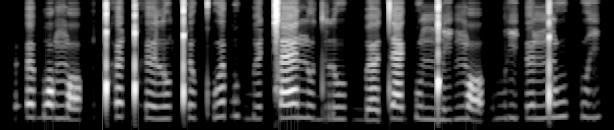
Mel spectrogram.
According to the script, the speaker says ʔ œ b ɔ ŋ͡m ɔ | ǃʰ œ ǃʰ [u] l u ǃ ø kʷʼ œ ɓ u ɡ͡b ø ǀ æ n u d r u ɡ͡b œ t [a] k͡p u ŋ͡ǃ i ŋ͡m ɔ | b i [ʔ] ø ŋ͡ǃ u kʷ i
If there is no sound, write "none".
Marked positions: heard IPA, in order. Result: ø, æ, ʔ

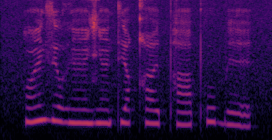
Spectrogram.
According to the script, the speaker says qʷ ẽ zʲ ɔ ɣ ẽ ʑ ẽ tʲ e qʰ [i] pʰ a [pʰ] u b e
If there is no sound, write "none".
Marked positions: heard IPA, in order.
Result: e, pʰ

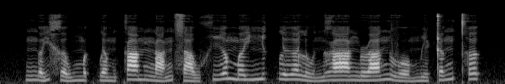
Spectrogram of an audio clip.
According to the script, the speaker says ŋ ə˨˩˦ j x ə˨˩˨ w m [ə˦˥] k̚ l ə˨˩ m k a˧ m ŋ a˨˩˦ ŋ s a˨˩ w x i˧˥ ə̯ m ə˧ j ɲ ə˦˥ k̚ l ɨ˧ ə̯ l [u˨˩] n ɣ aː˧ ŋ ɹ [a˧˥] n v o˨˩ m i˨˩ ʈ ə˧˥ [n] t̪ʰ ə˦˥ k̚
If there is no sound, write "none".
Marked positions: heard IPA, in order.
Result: ə˨˩, u˨˩˨, a˧˥, ŋ

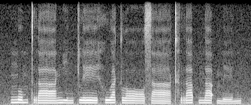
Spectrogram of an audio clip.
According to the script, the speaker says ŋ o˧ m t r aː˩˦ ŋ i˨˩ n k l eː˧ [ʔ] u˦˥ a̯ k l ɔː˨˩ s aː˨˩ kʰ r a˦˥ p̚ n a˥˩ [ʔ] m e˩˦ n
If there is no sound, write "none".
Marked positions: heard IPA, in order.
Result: h, ʔ

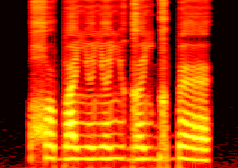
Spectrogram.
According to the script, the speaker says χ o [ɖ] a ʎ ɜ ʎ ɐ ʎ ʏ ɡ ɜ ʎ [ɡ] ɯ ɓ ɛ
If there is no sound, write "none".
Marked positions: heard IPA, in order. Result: b, ɡ

